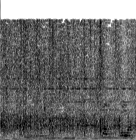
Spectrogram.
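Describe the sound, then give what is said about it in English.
An audience claps in praise of the Lord at a morning service, a steady, dense wash of many hands at a constant loudness, with voices and a faint held tone mixed underneath throughout. “Give him a hand clap of praise if you love him with all your heart this morning.”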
